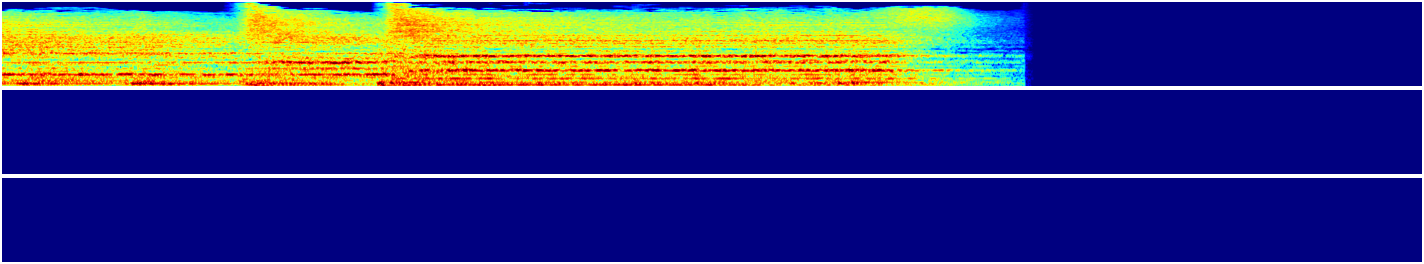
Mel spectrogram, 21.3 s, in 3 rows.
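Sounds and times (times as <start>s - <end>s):
national anthem with sung lyrics: 0.0s - 5.2s.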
